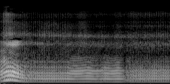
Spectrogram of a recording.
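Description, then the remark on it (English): A voice imitates a heavy Woover push lawnmower being pushed around a yard, with a buzzing, wavering hum that swoops briefly at the start, then holds a low, steady drone for about a second before trailing off. “Now, you just have to pretend that that sound of the mower continues on, even though I'm going to talk for Jacob right now.”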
